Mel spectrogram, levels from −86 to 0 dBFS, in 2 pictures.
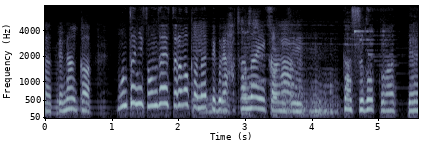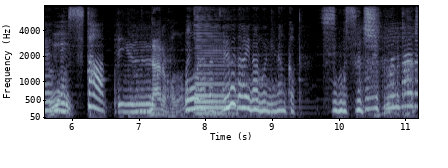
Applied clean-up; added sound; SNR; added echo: neural mask model RNNoise.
